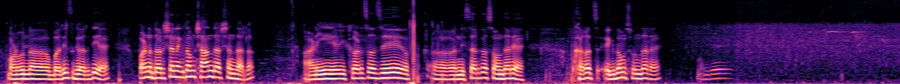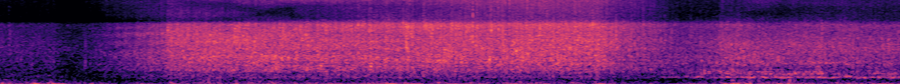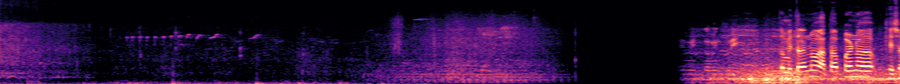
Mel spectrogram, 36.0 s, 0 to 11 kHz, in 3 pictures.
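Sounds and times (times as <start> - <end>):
waterfall rushing and splashing: 9.0 - 25.4.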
